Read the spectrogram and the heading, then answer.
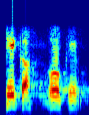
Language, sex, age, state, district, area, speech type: Sindhi, female, 60+, Maharashtra, Thane, urban, conversation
